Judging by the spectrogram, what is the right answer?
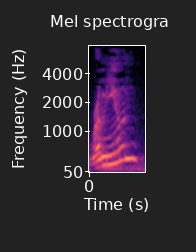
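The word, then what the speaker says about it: Ramune: just hear me out it's the drink is pronounced ramun and she mispronounces it hello hello it is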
